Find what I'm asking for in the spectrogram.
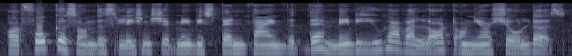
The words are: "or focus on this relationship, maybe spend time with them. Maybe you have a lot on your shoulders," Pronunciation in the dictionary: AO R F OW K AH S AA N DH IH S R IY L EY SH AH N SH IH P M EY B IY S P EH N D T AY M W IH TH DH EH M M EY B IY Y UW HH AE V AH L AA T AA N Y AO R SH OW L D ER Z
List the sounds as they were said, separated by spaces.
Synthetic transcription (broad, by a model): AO R F OW K AH S AA N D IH S R IY L EY SH AH N SH IH P M EY B IY S P EH N D T AY M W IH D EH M M EY B IY Y UW HH AE V AH L AA T AA N Y AO R SH OW L D ER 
